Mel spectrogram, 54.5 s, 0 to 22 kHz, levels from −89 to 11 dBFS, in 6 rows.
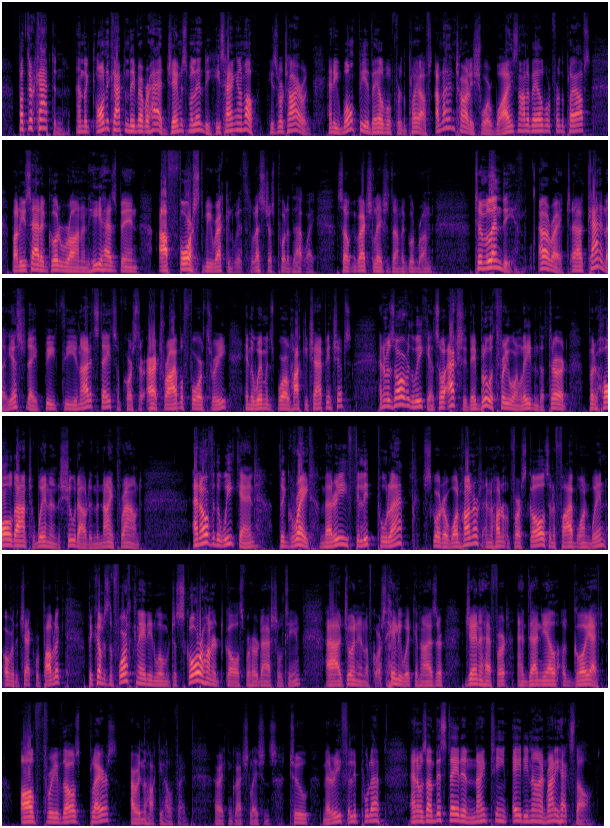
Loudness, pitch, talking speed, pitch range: -28 LUFS, 130 Hz, 210 wpm, 110-160 Hz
